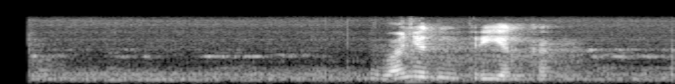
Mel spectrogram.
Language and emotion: Russian, neutral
